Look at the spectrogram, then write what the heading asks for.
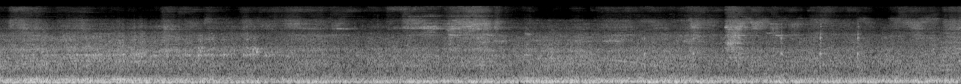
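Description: Freight train of oil tank wagons passing close by: a steady, loud rumble of steel wheels on rail, with brief high metallic squeals from the wheels now and then.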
